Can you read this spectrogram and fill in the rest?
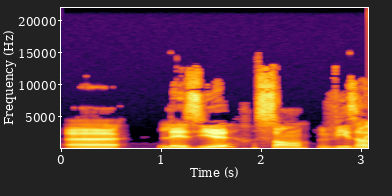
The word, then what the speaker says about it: Les yeux sans visage: Les yeux sans visage. – Oh, you actually say the S. – Les yeux. – Les yeux? – I mean, yeah, in some situations you would pronounce the S.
